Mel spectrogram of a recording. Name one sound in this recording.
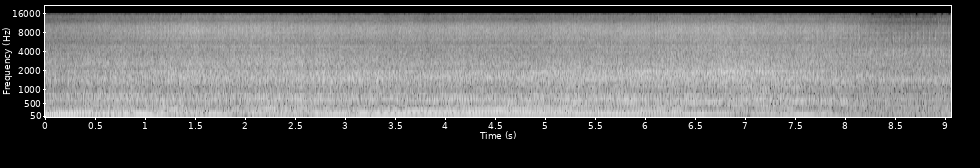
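An off-road buggy engine revs under load as it drives through deep water.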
